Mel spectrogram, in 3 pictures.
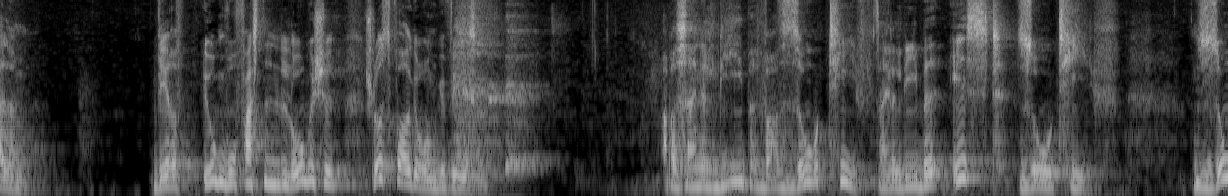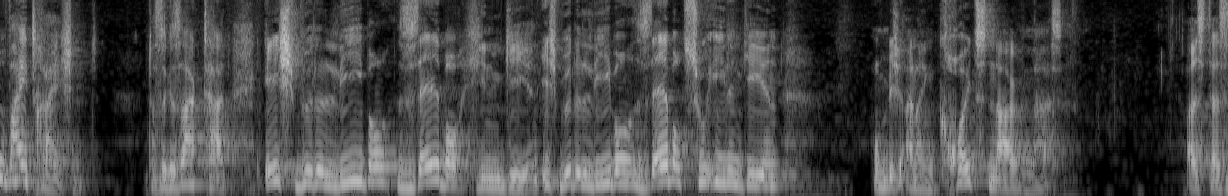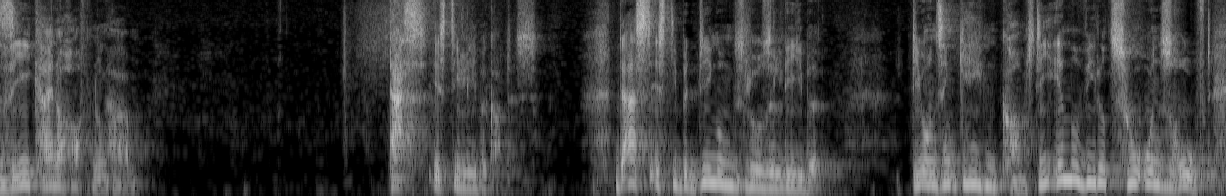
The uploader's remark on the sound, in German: Predigt aus dem Gottesdienst vom 27.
